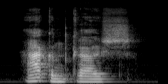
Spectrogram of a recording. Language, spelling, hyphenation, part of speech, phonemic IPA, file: Dutch, hakenkruis, ha‧ken‧kruis, noun, /ˈɦaː.kə(n)ˌkrœy̯s/, Nl-hakenkruis.ogg
- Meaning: swastika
